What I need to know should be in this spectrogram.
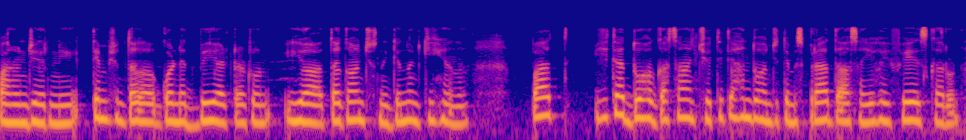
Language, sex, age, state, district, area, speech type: Kashmiri, female, 18-30, Jammu and Kashmir, Budgam, rural, spontaneous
